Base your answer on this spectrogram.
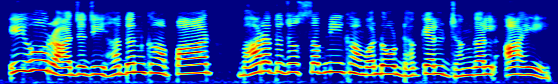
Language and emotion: Sindhi, neutral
